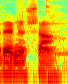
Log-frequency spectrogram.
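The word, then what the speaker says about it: Renaissance: का, जिसका नाम है रेनेसां, और कुछ लोग इसको रेनेसेंस भी कहते हैं। करेक्ट प्रोनाउंसिएशन इसका है रेनेसां, जो कि एक फ्रेंच वर्ड है।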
